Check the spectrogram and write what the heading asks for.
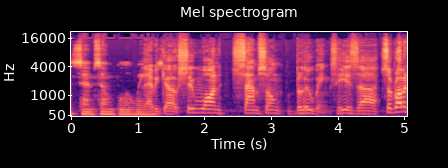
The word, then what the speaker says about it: Suwon Samsung Bluewings: it is Suwon Samsung Bluewings now if I butchered that name maybe but this is the how you're supposed to say it it's Suwon Samsung Bluewings the last two was pretty easy and just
